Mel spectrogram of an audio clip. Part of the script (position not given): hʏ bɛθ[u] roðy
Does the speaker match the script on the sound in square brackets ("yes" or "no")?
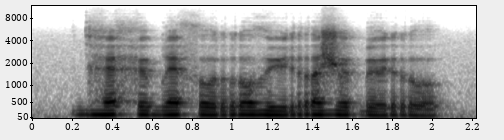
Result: no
